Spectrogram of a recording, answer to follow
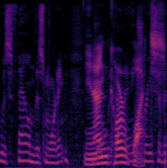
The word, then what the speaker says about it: Angkor: In Angkor Wat.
